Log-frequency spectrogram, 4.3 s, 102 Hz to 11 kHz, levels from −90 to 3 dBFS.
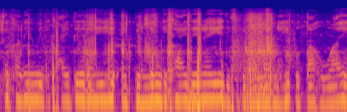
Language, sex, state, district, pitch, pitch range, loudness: Hindi, female, Chhattisgarh, Korba, 160 Hz, 155-165 Hz, -23 LUFS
